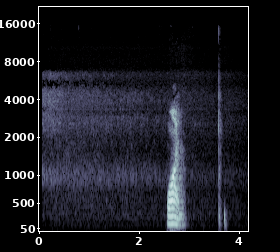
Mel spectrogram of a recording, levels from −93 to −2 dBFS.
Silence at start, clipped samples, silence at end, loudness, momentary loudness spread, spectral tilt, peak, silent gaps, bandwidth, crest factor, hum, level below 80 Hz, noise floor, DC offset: 2.55 s; under 0.1%; 0.55 s; -21 LUFS; 25 LU; -6 dB/octave; -2 dBFS; none; 16 kHz; 26 dB; none; -66 dBFS; -63 dBFS; under 0.1%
